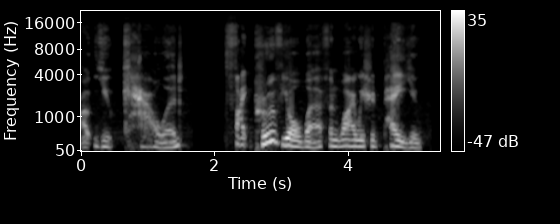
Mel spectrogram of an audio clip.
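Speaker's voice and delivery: nails-on-chalkboard screechy, shrieking hag voice. Storyteller voicing a hag heard from another room, shrieking hag voice. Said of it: "shrieking nails on chalkboard voice of a hag".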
